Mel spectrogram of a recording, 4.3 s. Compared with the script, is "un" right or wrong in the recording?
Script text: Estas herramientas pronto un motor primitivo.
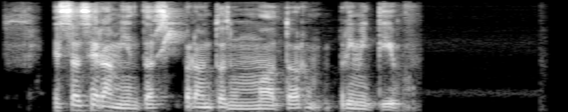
right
